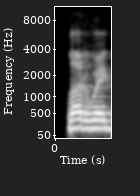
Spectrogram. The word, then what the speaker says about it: Ludwig: it was a ludwig american saddle how you pronounce it ludwig ludwig yeah yeah yeah okay same kind of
